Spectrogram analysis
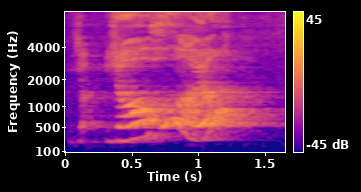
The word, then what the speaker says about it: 여호와: 우리 발음으로는 여호와입니다. 여호와요?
